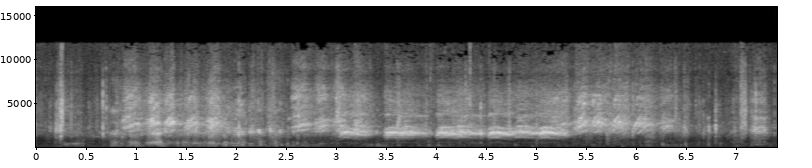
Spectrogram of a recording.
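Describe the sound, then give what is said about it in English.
Crows caw repeatedly, harsh calls overlapping almost nonstop from a group of birds, with indistinct human voices mixed in underneath. “We have the crows here.”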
